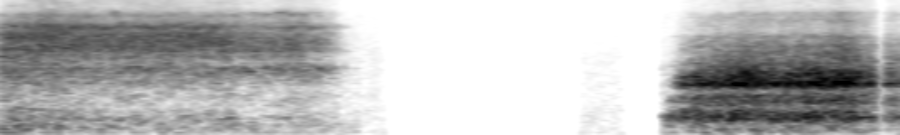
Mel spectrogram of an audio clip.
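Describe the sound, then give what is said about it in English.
A deep inhale during a guided breathing exercise, a long soft airy hiss. After a silent pause, a second breath begins, with no talking. “Take two deep breaths. A nice inhale.”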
